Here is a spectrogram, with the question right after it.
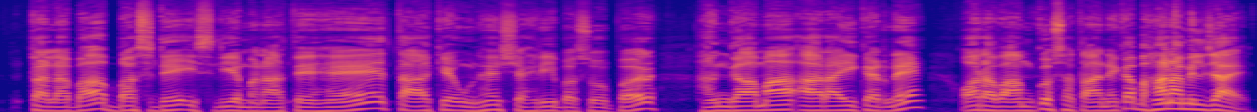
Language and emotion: Urdu, disgusted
